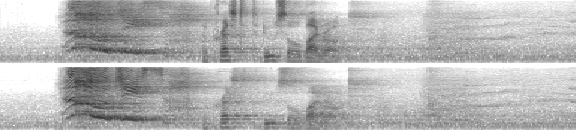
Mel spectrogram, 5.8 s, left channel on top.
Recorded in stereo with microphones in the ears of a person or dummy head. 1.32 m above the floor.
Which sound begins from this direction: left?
A man speaking, at 2.0 s.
